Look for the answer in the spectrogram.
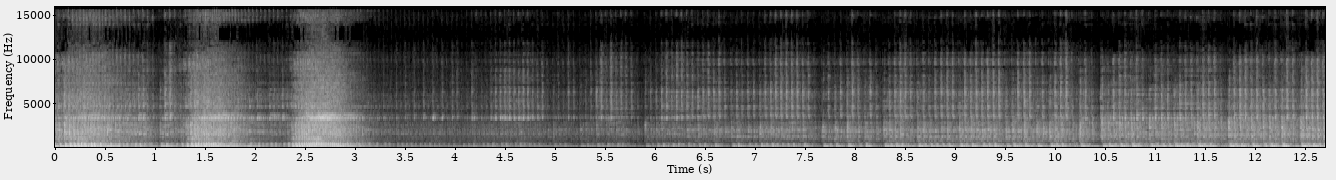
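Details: YX-1 160 four-stroke single: a few revs, then an irregular clatter through the idle at under one knock per second. Fully rebuilt with valves adjusted; small piston-pin play, no conrod or cam play, but the cam came out easily with its bearings; slight ringless piston play. Cause uncertain.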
